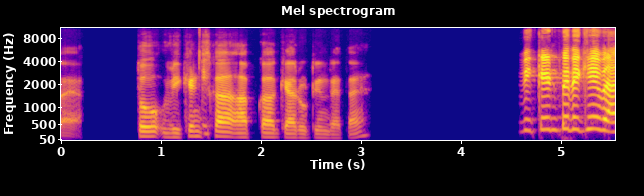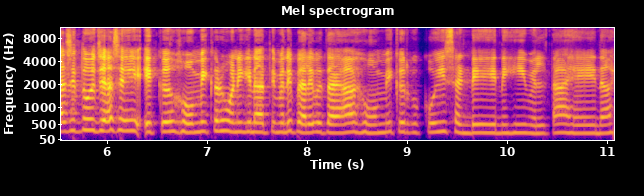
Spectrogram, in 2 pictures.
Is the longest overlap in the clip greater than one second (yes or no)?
no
